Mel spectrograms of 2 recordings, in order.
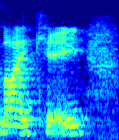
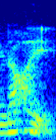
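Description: First: The name is said the standard, official way. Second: The name is said the usual British way. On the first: This is the officially correct pronunciation. "I know that it is pronounced Nike" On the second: This is how people in the UK say it. "in the UK we just say Nike"

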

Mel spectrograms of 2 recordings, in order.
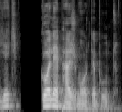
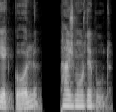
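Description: First: A linking -e vowel joins gol and pajmorde. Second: No linking vowel joins gol and pajmorde. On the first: It was like a withered flower. "ikinci yani tamlamalı anlamı" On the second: It was withered, like a flower. "Bir çiçek gibi solgundu"

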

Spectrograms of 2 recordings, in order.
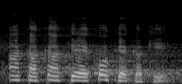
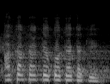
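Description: First: The line is spoken at a slow pace. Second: The line is spoken at a very fast pace.

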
